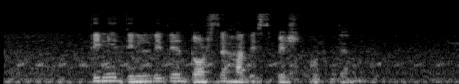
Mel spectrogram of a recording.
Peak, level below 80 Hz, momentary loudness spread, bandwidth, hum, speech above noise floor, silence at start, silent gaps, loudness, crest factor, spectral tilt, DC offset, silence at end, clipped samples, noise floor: -6 dBFS; -52 dBFS; 19 LU; 11.5 kHz; none; 22 dB; 0.05 s; none; -25 LUFS; 20 dB; -5.5 dB/octave; under 0.1%; 0 s; under 0.1%; -46 dBFS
